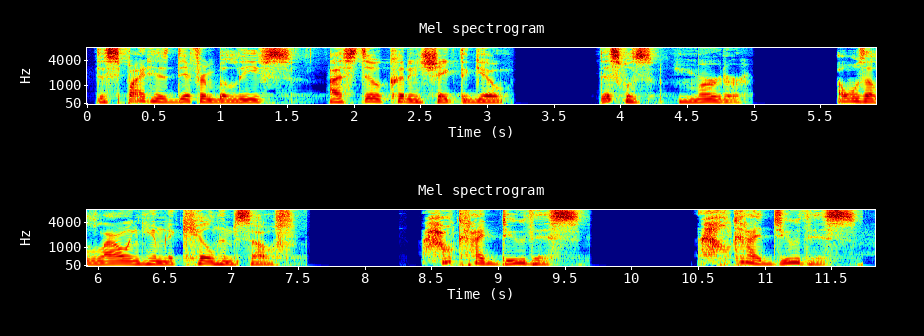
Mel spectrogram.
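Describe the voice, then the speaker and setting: A man's voice: medium pitch, expressive, measured pace, slightly rough. A man acting in an audio drama as an earnest, solemn, guilt-ridden man of faith. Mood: guilty. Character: Jordan, guilt-ridden devout man working at a deadly fight ring. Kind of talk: audio drama acting with inner monologue and prayer.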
